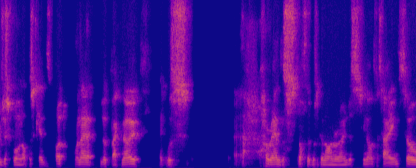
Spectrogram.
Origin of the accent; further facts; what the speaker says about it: Lifford, County Donegal, Ireland; And I grew up in Lifford. And Lifford is in Donegal on the Republic of Ireland side.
